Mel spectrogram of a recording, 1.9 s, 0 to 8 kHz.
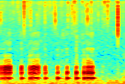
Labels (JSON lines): {"label": "biophony, knock croak", "recorder": "SoundTrap 300"}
